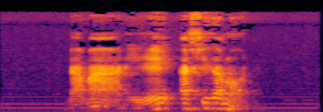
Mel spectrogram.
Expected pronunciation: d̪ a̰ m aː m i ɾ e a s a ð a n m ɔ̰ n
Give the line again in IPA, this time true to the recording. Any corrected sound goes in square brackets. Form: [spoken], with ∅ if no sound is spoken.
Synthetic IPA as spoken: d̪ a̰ m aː [n] i ɾ e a s [i] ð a [∅] m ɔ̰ n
